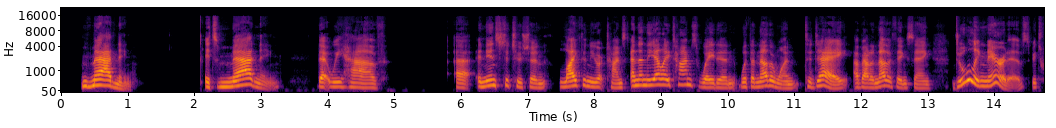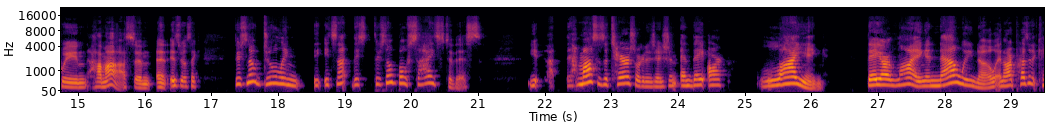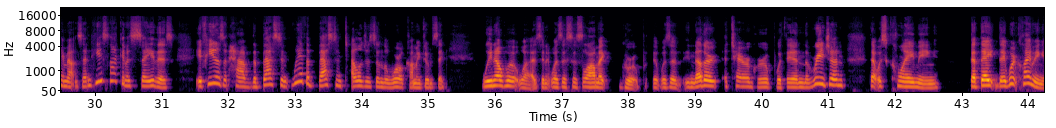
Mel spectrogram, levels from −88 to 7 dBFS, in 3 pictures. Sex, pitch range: female, 175-260 Hz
